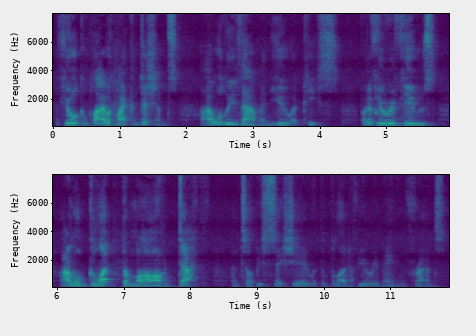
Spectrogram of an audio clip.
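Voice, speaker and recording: A man's voice: fairly low pitch, very animated, vocal fry, full character voice. Guy doing a big bitter wretched monster from a storybook, solemn old-fashioned speechifying, pleading and menacing. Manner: solemn, archaic, deliberate oratory.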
